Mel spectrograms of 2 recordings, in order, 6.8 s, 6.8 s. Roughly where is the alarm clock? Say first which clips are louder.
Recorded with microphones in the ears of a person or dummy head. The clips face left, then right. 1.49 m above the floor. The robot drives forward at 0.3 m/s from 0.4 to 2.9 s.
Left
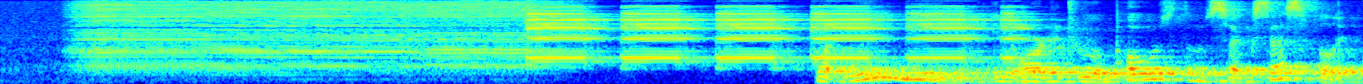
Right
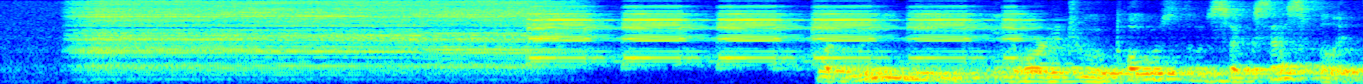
Left 3 dB; left.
